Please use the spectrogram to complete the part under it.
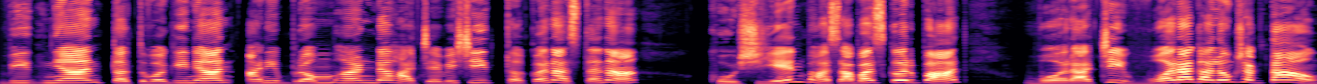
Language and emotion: Goan Konkani, happy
